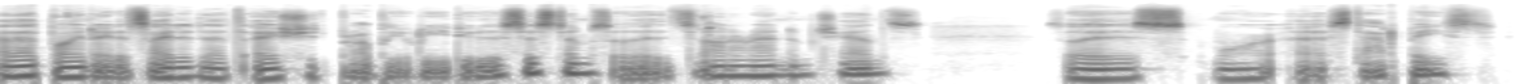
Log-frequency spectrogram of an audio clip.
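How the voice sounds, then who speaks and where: A man's voice: fairly low pitch, normal speed, creaky, a little mellow, husky, no echo, clean studio sound. A man streaming his game development work, talking casually and sleepily with many fillers and restarts. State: yawny. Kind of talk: casual live-stream devlog.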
